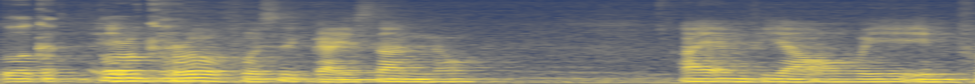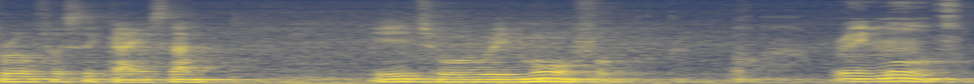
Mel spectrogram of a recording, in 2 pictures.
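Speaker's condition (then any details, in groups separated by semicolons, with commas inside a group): No condition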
